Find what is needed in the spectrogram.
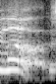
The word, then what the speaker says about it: Lillard: It's Matthew Lillard.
